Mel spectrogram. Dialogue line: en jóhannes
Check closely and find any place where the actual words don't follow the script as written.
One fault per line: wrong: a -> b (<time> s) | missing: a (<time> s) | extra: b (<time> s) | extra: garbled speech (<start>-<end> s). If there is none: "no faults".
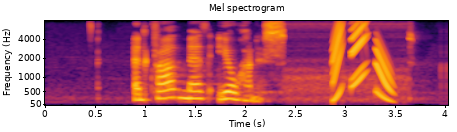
extra: hvað með (1.2 s)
